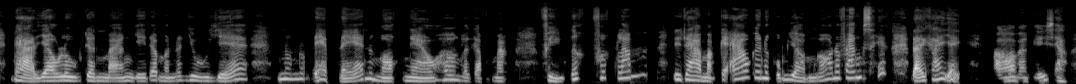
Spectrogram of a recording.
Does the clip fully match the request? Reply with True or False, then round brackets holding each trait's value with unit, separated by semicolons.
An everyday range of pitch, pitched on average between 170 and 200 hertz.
False (7.9 semitones; 190 Hz)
